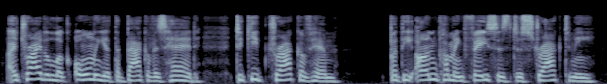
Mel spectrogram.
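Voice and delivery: ordinary delivery

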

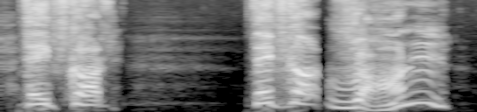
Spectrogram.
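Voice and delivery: high, stammered disbelief; falter, then draw out the horrified question; gasping shock. A narrator's reading. Harry realising his friend is taken, gasping. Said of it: "Harry gasped".

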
